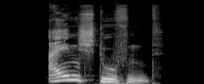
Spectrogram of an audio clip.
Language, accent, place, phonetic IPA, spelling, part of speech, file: German, Germany, Berlin, [ˈaɪ̯nˌʃtuːfn̩t], einstufend, verb, De-einstufend.ogg
- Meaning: present participle of einstufen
